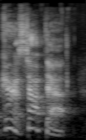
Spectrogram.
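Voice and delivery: high, fed-up snap at the dog; exasperated scolding. Retold or imitated. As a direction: tell the dog off, half amused. Owner scolding dog at wall.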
